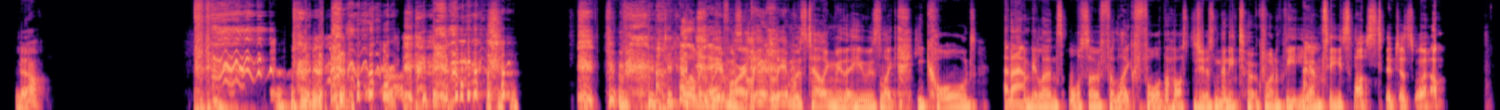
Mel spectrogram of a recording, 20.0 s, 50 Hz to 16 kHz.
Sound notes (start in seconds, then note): 2.6 laughter; 7.7 laughs; 17.4 laughing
